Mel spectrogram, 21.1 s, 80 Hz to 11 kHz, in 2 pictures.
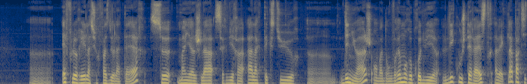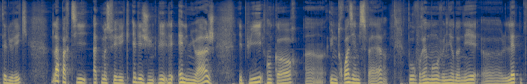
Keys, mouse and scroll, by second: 0.0 scroll up 3, 1.3 scroll up 1, 3.6 click, 9.6 click, 11.3 right click, 13.0-13.6 scroll down 1, 15.8 shift+d, 17.1 click, 18.5 s.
